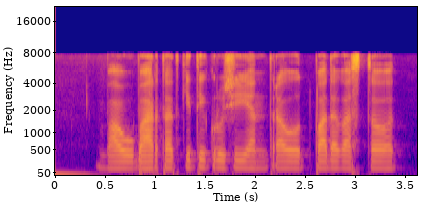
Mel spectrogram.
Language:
Marathi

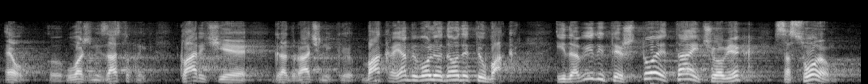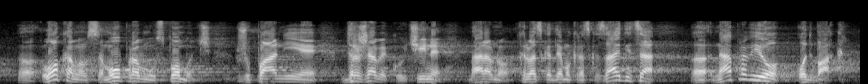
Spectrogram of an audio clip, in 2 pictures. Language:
Croatian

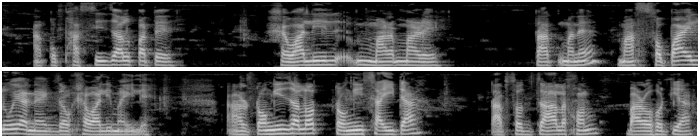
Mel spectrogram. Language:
Assamese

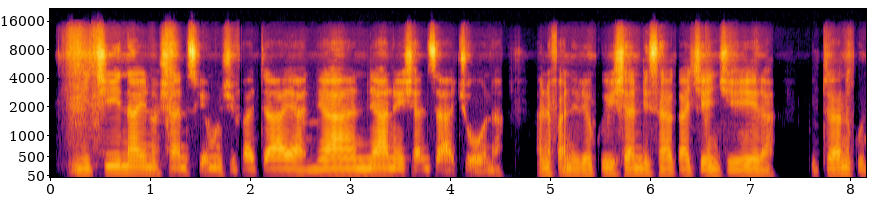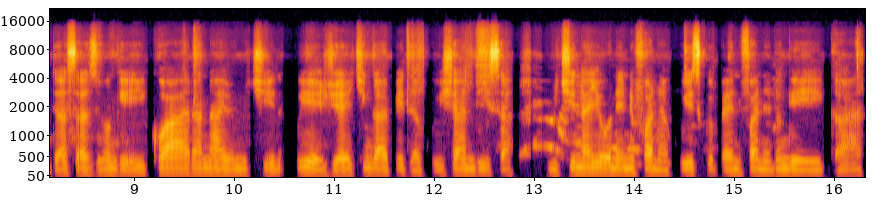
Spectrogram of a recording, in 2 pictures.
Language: Ndau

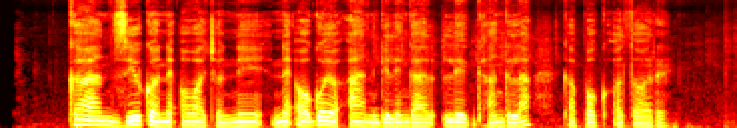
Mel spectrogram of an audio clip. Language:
Luo (Kenya and Tanzania)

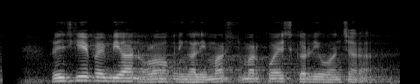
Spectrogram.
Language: Sundanese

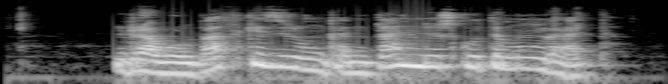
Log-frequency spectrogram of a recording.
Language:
Catalan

